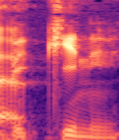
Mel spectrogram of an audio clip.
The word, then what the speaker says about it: bikini: Wow, daarom heet de bikini nog steeds gewoon nu de bikini. – Ja. Ja. Dus, en met de klemtoon is dus op de tweede. Hè? Dus, bikini.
